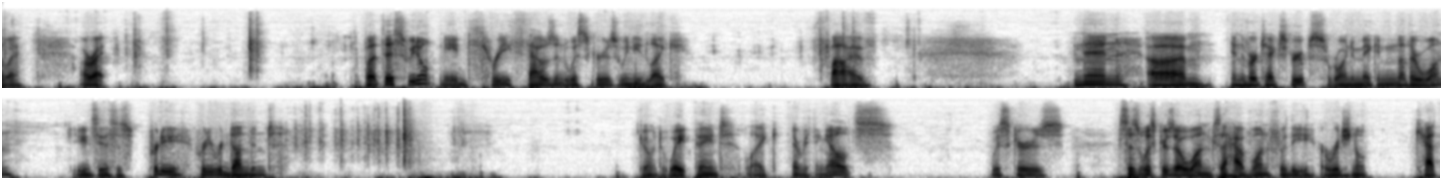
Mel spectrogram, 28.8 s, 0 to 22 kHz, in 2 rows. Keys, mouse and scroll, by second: 7.0-8.7 drag, 10.7-15.3 middle drag, 15.3-18.8 drag, 24.0-25.6 drag, 25.6 middle click, 26.5 click, 28.1 drag.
